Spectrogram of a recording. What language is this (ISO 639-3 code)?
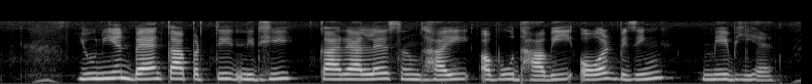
hin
